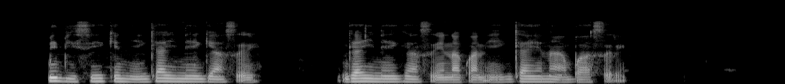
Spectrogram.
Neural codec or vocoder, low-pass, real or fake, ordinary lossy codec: none; none; real; none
